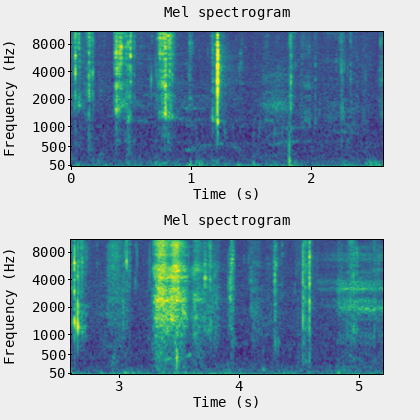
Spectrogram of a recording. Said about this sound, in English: going for the small bites technique. They both started at the small end of the carrot.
